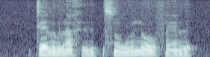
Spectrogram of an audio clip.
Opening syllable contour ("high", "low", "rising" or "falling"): rising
